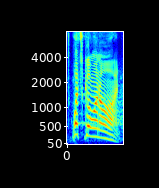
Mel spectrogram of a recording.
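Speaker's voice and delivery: normal talking voice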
